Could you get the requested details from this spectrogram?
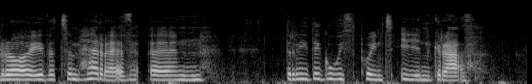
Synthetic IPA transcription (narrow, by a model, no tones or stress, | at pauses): roɨðətʰəmɦɛɾɛðən | d̥ridɛɡuɨθpʰʊjntʰɨːnɡrað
